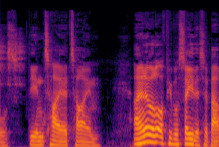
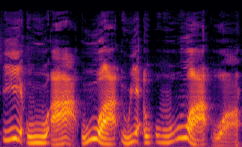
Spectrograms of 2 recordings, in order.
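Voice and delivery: loud, high run of mock Geordie vowel sounds; exploding Geordie vowels; 7 semitones higher, 6 dB louder, slower than usual. Retelling a pub Geordie's outburst, mock Geordie vowels, loud. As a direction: burst out in broad Geordie noises, louder and higher. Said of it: "this man would explode with just".

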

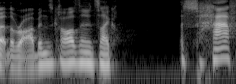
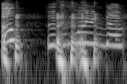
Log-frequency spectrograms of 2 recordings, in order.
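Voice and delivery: laughing, much higher pitch; 4 dB louder than usual. Real, not acted. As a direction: giggle through the line. Joking about bird calls.

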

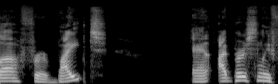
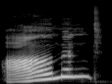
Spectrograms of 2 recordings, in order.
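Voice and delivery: incredulous questioning; 5 semitones higher, slower than usual. Retold or imitated. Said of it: "People would be like".

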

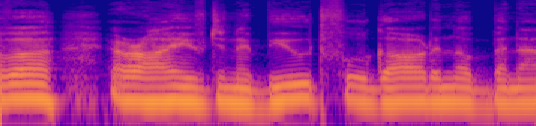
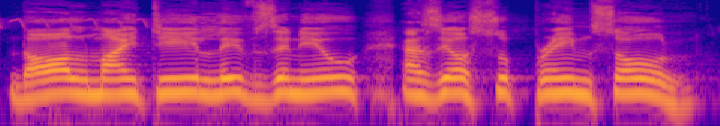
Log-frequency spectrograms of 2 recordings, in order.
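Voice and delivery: loud, raised, righteous declaration; declaiming prince; 4 semitones higher, 6 dB louder than usual. A narrator's reading. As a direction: proclaim it forcefully. Bhima declaims to the monkey.

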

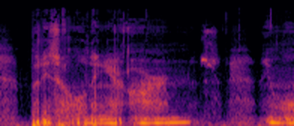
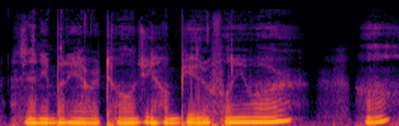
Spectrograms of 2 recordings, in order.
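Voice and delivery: voiced, louder coaxing lines breaking out of the whisper; coaxing man; 2 semitones higher, 9 dB louder, faster than usual. The man reassuring Bridget, louder coaxing voice. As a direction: lean in and reassure her out loud. Man's quoted praise.

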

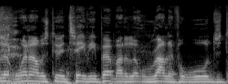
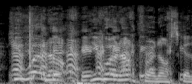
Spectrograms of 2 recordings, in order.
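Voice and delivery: laughing; 7 semitones higher, 3 dB louder than usual. Real, not acted. Teasing Terry.

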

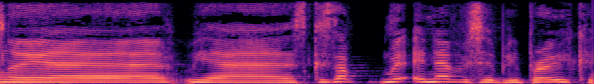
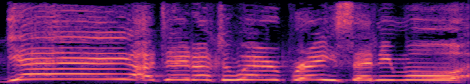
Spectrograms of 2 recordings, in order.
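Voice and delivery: high-pitched mock celebration; gleeful cheer; 13 semitones higher than usual. Friend recalling life after the brace, gleeful cheer. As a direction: cheer it like sudden freedom. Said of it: "And then I was like".

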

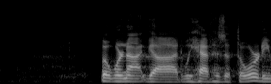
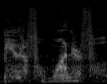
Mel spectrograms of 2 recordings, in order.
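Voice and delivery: mock whisper; 12 dB quieter than usual. Mocking eloquent prayer.

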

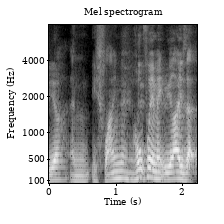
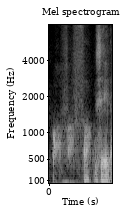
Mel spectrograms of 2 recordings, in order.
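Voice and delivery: very quiet retold curse; dismayed mutter; 18 dB quieter, slower than usual. Player on holiday reading text about new manager, dismayed mutter. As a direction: let it out under the breath, dismayed. Retelling dread at Lenny's appointment.

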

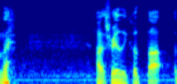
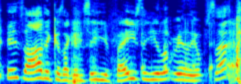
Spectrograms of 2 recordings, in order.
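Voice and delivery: high, softer voice through laughter; laughing; 7 semitones higher, 5 dB quieter than usual. Real, not acted. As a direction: talk while cracking up. Cracking up during the role play.

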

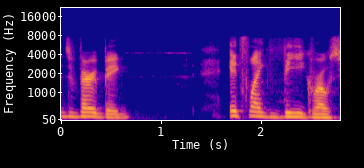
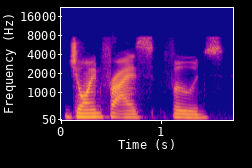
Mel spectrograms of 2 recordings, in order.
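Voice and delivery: sign read slowly; much slower than usual. Retold or imitated. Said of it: "One of them says".

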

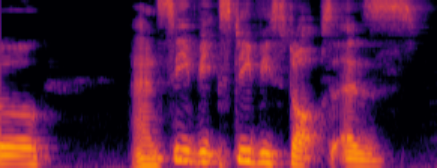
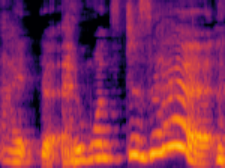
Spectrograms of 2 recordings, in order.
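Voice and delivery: overbright; 11 semitones higher, 3 dB louder than usual. Retold or imitated. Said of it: "and she's like".

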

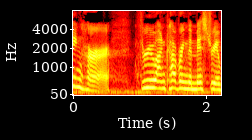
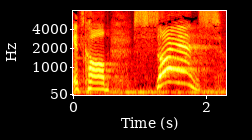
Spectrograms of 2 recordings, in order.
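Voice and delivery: big hall echo; 5 semitones higher, much slower than usual. Real, not acted. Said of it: "It's echoing in here, so it actually works really well".

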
